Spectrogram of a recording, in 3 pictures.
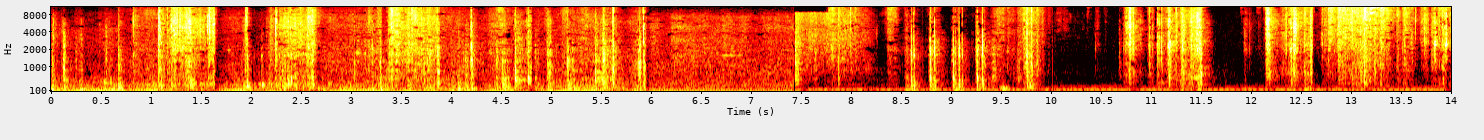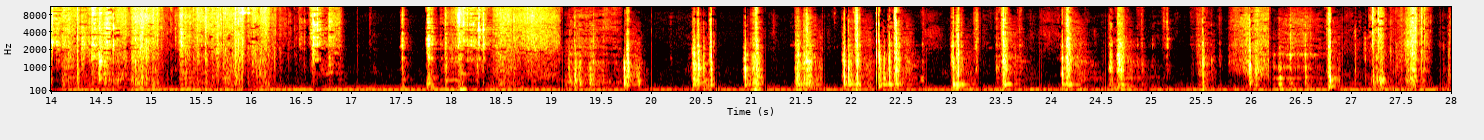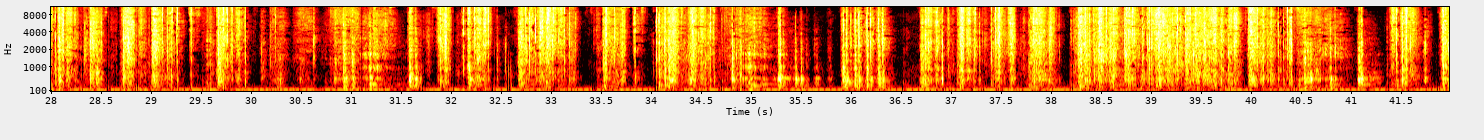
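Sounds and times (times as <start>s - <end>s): steady low hum: 0.0s - 41.9s
plastic packaging crinkling: 11.0s - 16.9s, 27.0s - 35.1s, 36.0s - 41.9s
containers clinking and knocking: 19.2s - 41.9s.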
